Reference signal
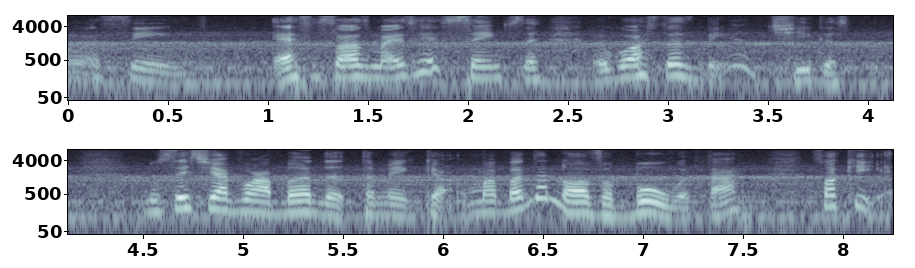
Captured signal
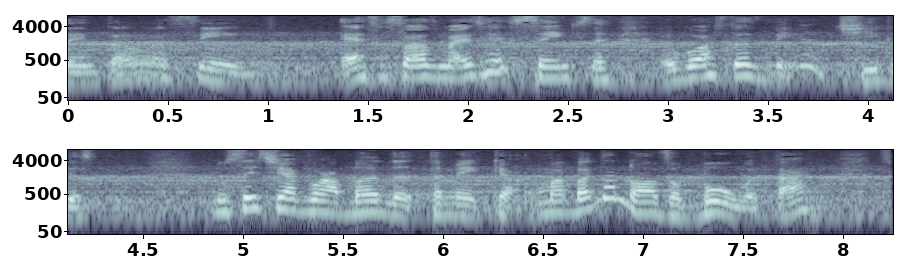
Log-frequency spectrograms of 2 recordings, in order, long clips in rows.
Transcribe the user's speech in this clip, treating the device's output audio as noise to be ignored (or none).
none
